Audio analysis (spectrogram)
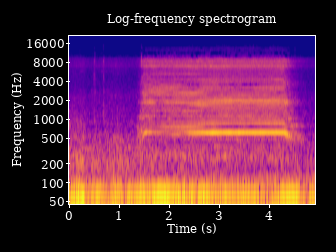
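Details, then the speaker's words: Hitachi CT 400 F jet pump, over 10 years old, on a deep well (about 30 m), weak water output: steady electric hum about three seconds with no spin-up, motor seems stalled, not turning; armature/rotor suspected, unconfirmed. "Hai kamu dari suaranya sepertinya tidak berputar atau mutar ininya aja ngapa Hai kumparan Pa angkernya itu teman-teman angkernya dinamo rotornya itu lekas bisa"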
